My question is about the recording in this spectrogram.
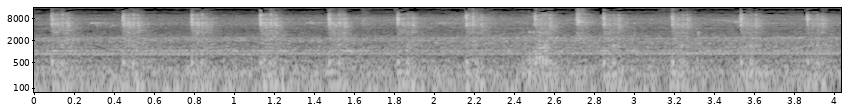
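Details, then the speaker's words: Chinese diesel heater running with its fuel pump mounted on the case: steady, rapid ticking, about three per second, over a low heater rumble; the noisy pump vibrates the case. "just to the pump there you go that's pretty noisy other cases vibrating"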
